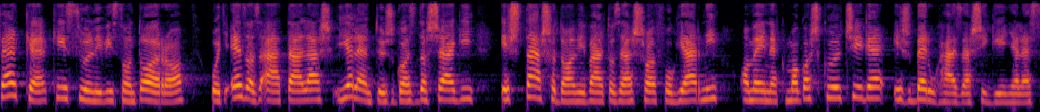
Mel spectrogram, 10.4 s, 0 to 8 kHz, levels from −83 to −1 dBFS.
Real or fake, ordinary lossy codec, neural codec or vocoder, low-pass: real; none; none; 7.2 kHz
